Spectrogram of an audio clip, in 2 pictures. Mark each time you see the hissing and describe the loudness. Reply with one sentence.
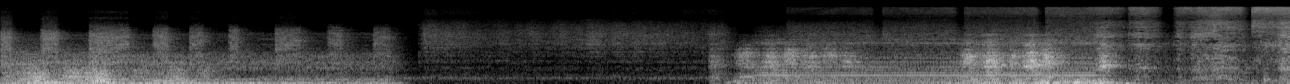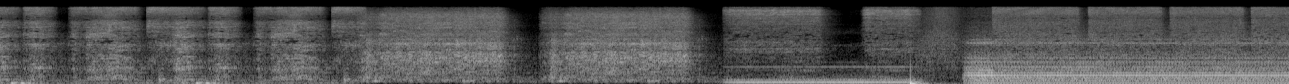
The hissing can be heard from 0.0 to 25.7 s, getting louder.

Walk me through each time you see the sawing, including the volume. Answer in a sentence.
You can hear the sawing briefly from 0.0 to 2.1 s; and from 7.0 to 11.1 s, getting quieter then louder.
